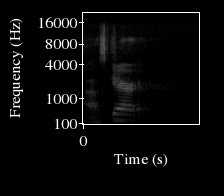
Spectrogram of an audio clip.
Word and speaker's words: Iscariot: How you pronounce his last name? Judas Iscariot.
